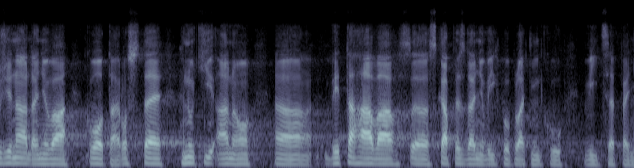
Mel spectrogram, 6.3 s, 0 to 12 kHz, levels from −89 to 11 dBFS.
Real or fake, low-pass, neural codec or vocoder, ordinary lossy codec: real; 7.2 kHz; none; Opus, 24 kbps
